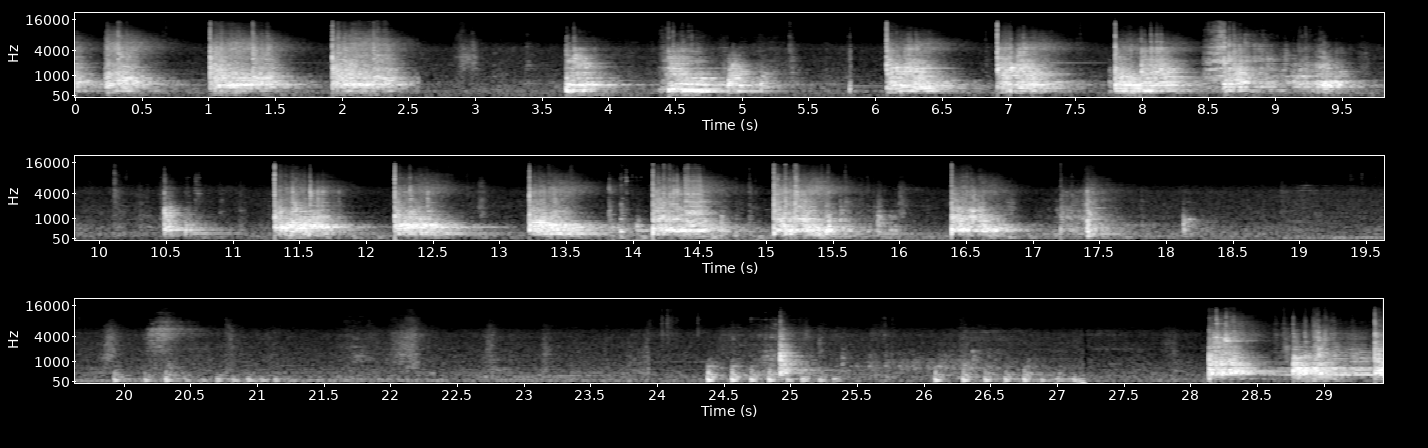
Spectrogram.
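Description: A heavy metal panel bangs and clangs loudly on a steel bench, ringing after each blow.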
